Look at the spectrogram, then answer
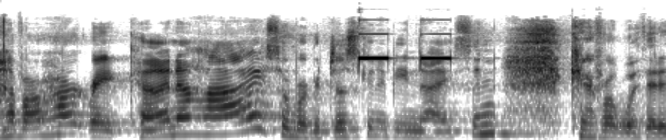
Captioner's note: timer beeps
